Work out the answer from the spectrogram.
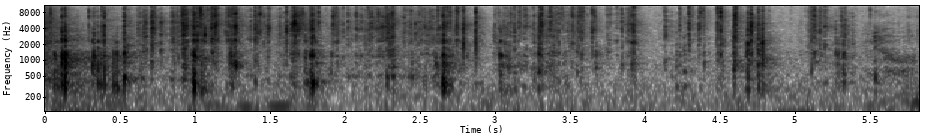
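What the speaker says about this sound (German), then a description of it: "Jetzt zieht ihr das Papier noch etwas glatt" Sheets of paper rustle and crinkle steadily as they are smoothed flat over a homemade kazoo, with dense, close crackling and short bursts of handling throughout.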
